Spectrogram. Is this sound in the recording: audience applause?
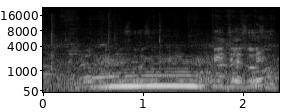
no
